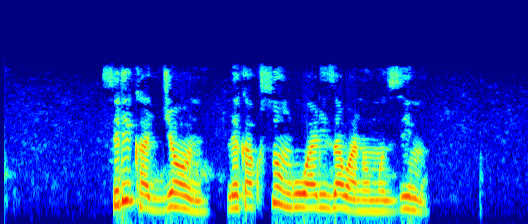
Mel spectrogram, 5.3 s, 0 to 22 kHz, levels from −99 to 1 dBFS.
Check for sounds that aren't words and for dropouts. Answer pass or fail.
pass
